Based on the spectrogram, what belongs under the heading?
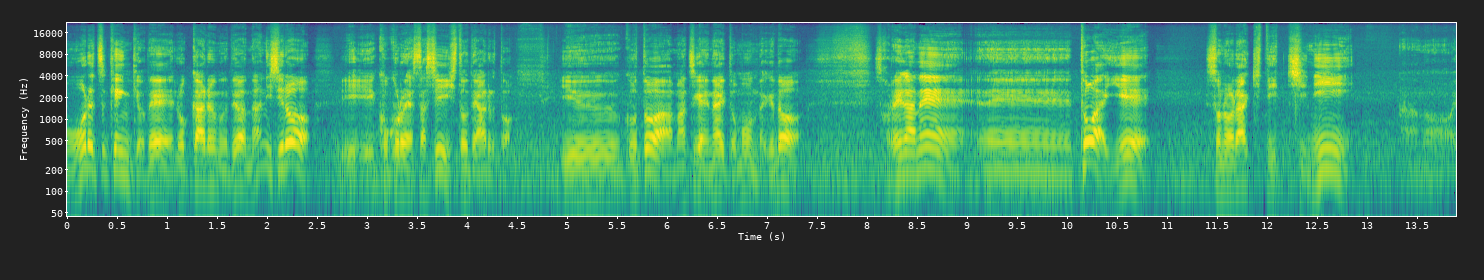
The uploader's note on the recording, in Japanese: またまた車の中で録音して見ました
